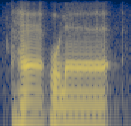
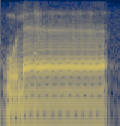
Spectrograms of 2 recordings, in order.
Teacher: له القصر في المد المنفصل يعني لا نقرأ مثلا هؤلاء إنما نقرأ بالمد أربع حركات في كلا الموضعين · Shown in: second take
